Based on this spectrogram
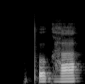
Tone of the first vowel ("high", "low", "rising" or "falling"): high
